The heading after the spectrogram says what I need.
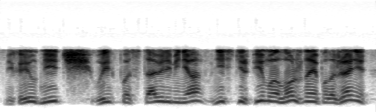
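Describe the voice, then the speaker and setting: A man's voice: mid-range voice, fairly quick, no echo, natural voice. A man voicing a proud, aggrieved officer who speaks stiffly and formally. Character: proud grumbling male orderly officer. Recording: tinny phone-like sound.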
